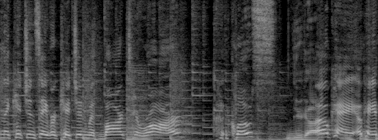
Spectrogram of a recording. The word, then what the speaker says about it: Bar Terroir: So you were schooling me on how to say it because everyone I know says Bar Terrier, but that is not how you say it. It is French. So we're Bar Terroir, and that is a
